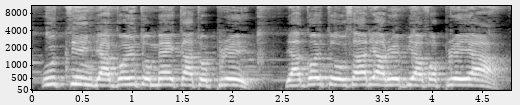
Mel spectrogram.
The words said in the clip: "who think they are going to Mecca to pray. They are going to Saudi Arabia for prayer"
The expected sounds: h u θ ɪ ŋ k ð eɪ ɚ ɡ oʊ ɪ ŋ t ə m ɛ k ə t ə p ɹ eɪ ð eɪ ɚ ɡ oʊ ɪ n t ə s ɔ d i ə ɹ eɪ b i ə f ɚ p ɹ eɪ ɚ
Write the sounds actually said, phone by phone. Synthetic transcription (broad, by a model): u t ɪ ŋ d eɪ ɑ ɡ oʊ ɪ t ə m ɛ k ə t ə p ɹ eɪ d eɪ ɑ ɡ oʊ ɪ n t ə s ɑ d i ə ɹ eɪ b i ə f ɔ p ɹ eɪ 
